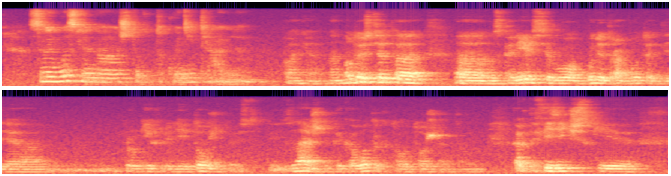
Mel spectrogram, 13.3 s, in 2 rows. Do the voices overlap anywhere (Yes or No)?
No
